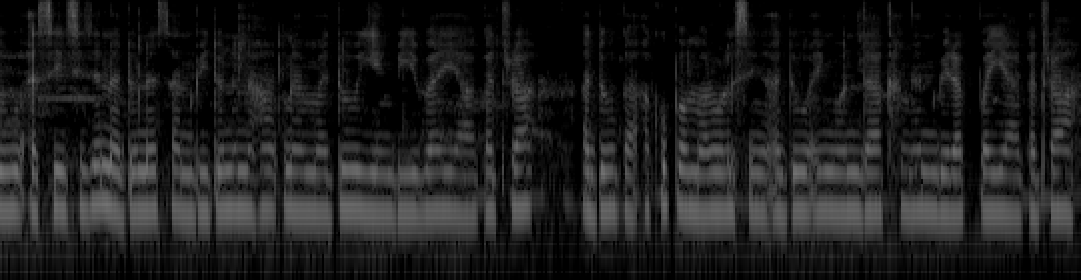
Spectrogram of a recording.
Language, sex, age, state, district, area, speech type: Manipuri, female, 30-45, Manipur, Churachandpur, rural, read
